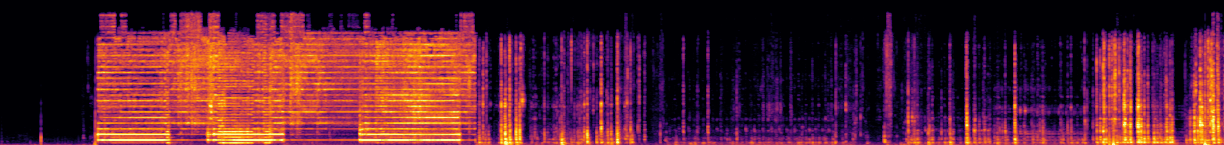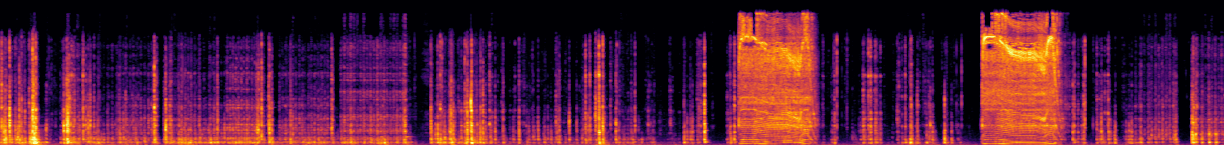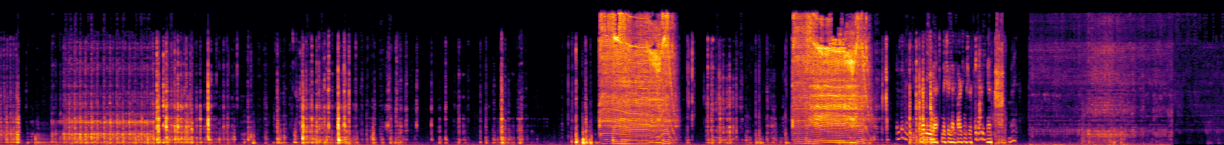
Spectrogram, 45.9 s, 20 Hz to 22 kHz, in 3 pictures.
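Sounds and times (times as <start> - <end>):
horn-like blasts: 1.2 - 6.0
small motor running: 1.2 - 6.0, 24.6 - 25.6, 27.6 - 28.6, 38.1 - 39.1, 40.5 - 41.6.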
